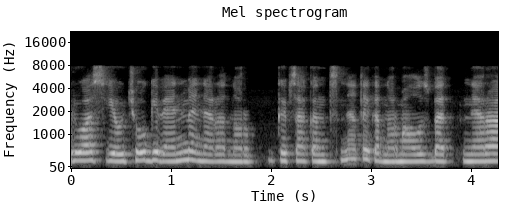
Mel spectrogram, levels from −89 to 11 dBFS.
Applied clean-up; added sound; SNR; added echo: none; none; none; none.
